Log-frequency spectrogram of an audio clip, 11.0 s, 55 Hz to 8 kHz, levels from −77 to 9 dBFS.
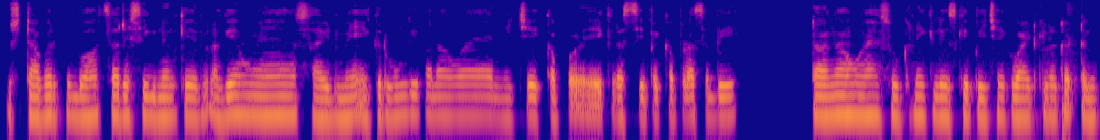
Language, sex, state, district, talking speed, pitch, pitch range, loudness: Hindi, male, Bihar, Sitamarhi, 220 wpm, 130 Hz, 125-135 Hz, -22 LUFS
